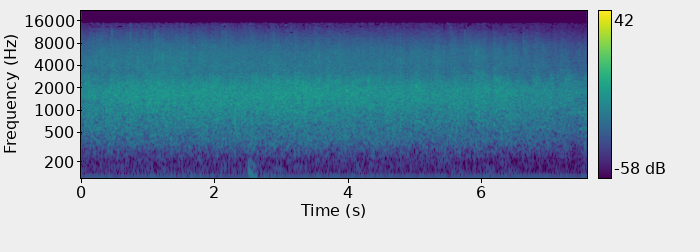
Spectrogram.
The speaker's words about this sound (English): Would you give him one more round of applause?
